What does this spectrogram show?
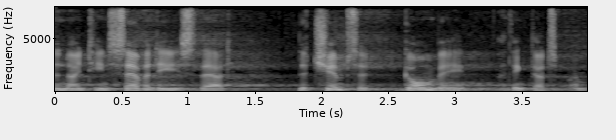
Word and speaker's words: Gombe: But then, of course, Goodall showed in the 1970s that the chimps at Gombe, I think that's, I'm pronouncing that correctly, yep, would go on raiding parties, right?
